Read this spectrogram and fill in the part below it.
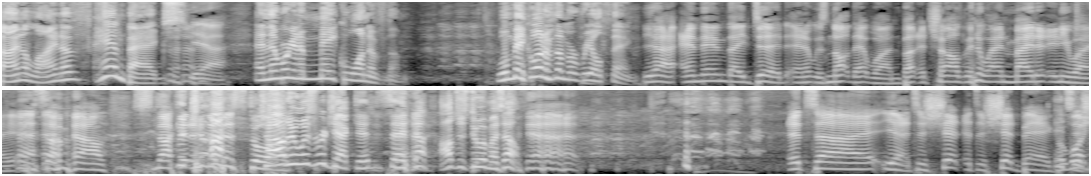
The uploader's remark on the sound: Live in LA. In front of a live Los Angeles audience.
